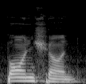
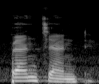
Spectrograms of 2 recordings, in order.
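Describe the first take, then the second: First: "Pension" as PON-shon; French-style SH in "Pension"; British pronunciation. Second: "Penchant" as PEN-chant; CH as in chair in "Penchant"; mispronounced penchant. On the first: Shown as a demonstration. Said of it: "exact pronunciation according to the British". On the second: Acted. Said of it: "you have to correct me".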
